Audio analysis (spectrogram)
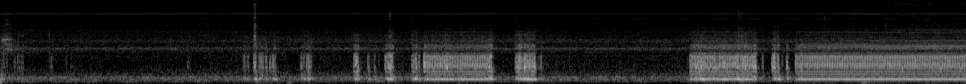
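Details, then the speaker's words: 1941 Crosley B36-BS battery DC radio running from a battery eliminator with a substitute output transformer: radio tone comes and goes over a loud steady hum after a ground wire came loose; hum from a loose ground wire. "there's a problem wire came off the ground came off let's see if I can stick it back in there"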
